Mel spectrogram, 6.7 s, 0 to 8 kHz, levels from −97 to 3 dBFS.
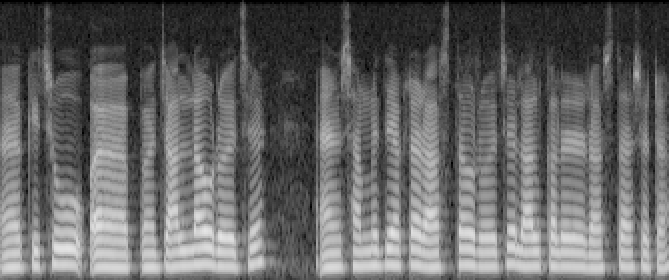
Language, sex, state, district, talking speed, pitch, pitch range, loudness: Bengali, male, West Bengal, Paschim Medinipur, 135 wpm, 155 Hz, 145-165 Hz, -15 LUFS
